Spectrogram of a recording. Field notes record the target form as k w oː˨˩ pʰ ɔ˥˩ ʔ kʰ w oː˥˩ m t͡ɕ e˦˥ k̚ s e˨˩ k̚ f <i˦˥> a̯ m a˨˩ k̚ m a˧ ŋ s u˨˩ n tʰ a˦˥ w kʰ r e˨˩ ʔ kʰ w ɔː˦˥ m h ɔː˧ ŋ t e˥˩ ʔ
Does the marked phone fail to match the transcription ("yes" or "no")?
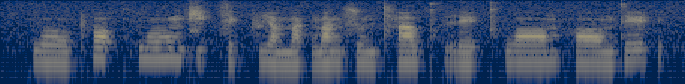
yes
